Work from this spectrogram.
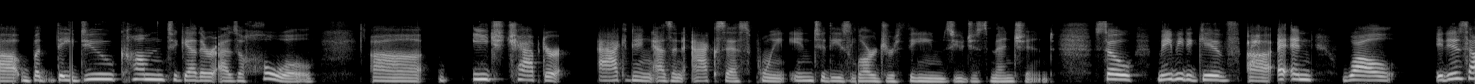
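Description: At 0.70 s, just before "do come together as", and again at 8.56 s, between "access point into these" and "themes you just mentioned", there's unconcealed Bluetooth headset packet loss. Roughly 22.5 ms of the mSBC stream drops out with nothing filling it, leaving a sharp-edged hole.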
